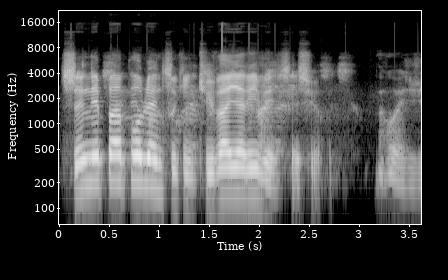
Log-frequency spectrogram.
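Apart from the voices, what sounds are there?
No everyday noises stand out.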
